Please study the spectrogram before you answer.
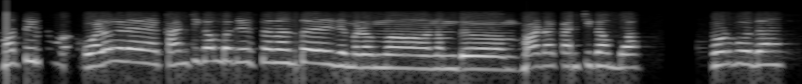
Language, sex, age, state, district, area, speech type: Kannada, male, 30-45, Karnataka, Uttara Kannada, rural, conversation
